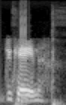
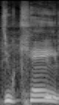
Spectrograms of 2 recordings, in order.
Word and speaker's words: Duquesne: So obviously you chose, and now don't make fun of me, but is it Duquesne? – Don't worry. It's Duquesne. – Damn! Duquesne! I even pronounced the S, too? – Oh, no. – Oh, yeah, the S is silent.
